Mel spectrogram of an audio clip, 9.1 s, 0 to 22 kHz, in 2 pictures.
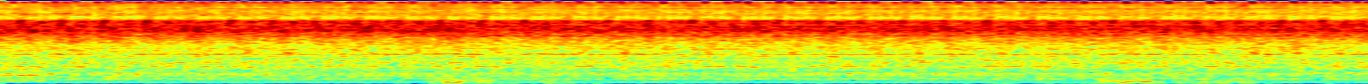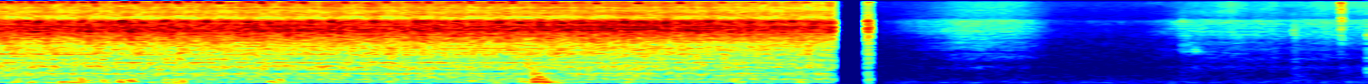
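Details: Engine with error P0507 (high idle, check light on), after slackening the throttle-plate stop bolt so idle dropped slightly: steady, even idle with a lot of hiss on top, no hunting or surging, then cuts off; idle sounds settled.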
